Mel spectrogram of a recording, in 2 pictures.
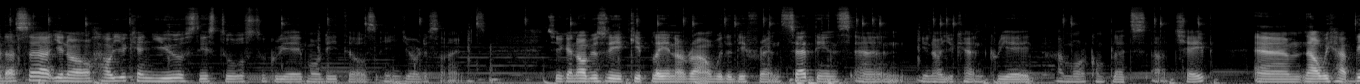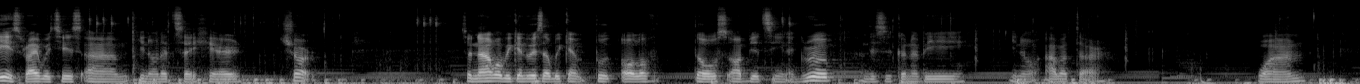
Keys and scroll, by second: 8.2 Escape, 15.1-17.4 typing, 20.8 super+g, 23.6-26.1 typing, 26.4 Return.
